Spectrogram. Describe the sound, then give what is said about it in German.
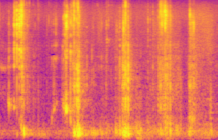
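Crunching and chewing of a tortilla chip, five crisp, brittle crunches spaced at an uneven rhythm, each a short bright snap fading into softer munching, fairly faint and with no talk over them. “er probiert den Tortilla-Chip. Man hört es jetzt vielleicht ganz leicht im Mikro.”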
